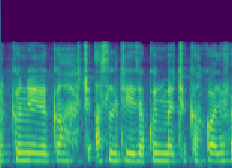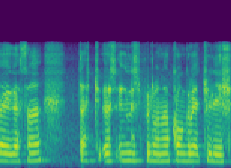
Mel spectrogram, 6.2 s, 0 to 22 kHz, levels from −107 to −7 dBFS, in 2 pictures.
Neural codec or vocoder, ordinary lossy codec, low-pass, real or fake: none; none; none; real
